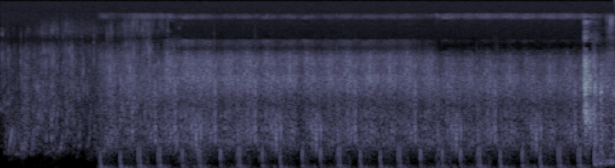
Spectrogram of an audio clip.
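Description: A pickaxe chips rapidly and steadily at stone.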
